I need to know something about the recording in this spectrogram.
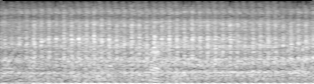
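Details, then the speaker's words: Old Yamaha NMAX, fine when cold but once hot the idle carries a rough, fast metallic rattle about three per second, owner's complaint; cam chain tensioner letting the chain slap. "kasar ini yang dikeluhkan oleh pemilik jadi motor setelah suhu panas ya untuk awal-awal tidak ada kendala tapi udah suhu panas ini muncul suara kasar seperti ini"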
